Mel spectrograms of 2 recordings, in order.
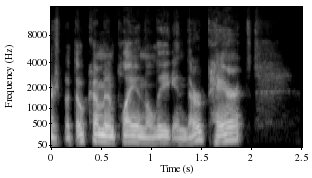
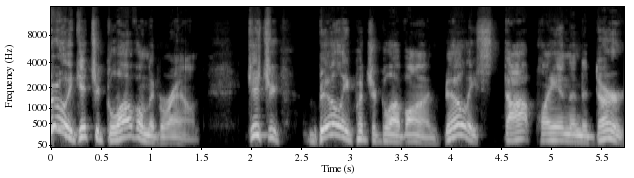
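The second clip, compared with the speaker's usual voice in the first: mock screaming, much higher pitch; 5 semitones higher than usual. Coach retelling screaming at little billy, imitating own screaming. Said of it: "I'm screaming at little Billy".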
